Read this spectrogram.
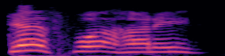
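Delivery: high, loud burst of news; excited Abraham. Acted. Abraham bursting into the tent to tell Sarah, thrilled. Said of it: "Abraham bursts through the tent and goes".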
